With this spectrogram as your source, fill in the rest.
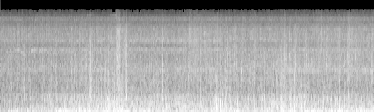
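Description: Wind rumbles loudly past the rider.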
